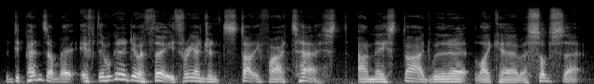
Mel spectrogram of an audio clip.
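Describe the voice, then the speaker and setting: A man's voice: medium pitch, expressive, brisk, a little mellow, breathy edge. A man with a Yorkshire accent hosting a casual live commentary stream, chatty, laughing often and reading out viewer questions. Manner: chatty, laughs often, thanks supporters, restarts a lot. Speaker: livestream host.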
